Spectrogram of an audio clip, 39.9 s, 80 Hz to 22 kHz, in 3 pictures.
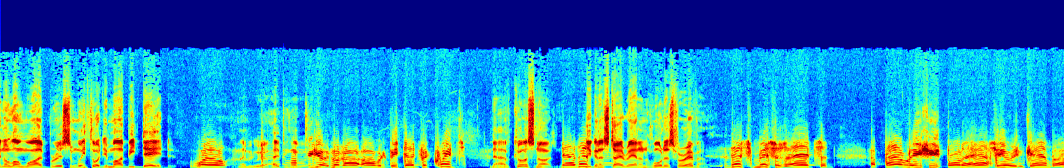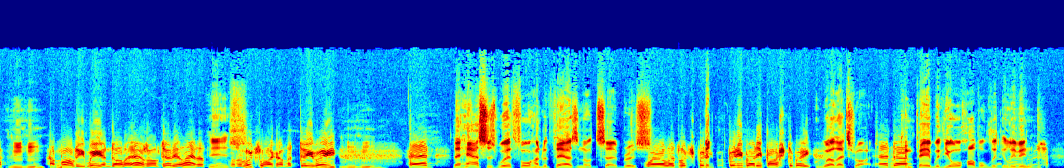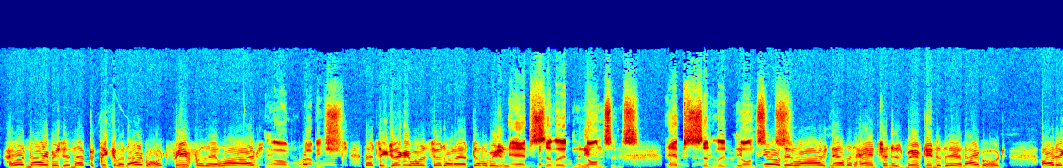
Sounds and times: Speech: 0.0 - 39.8.

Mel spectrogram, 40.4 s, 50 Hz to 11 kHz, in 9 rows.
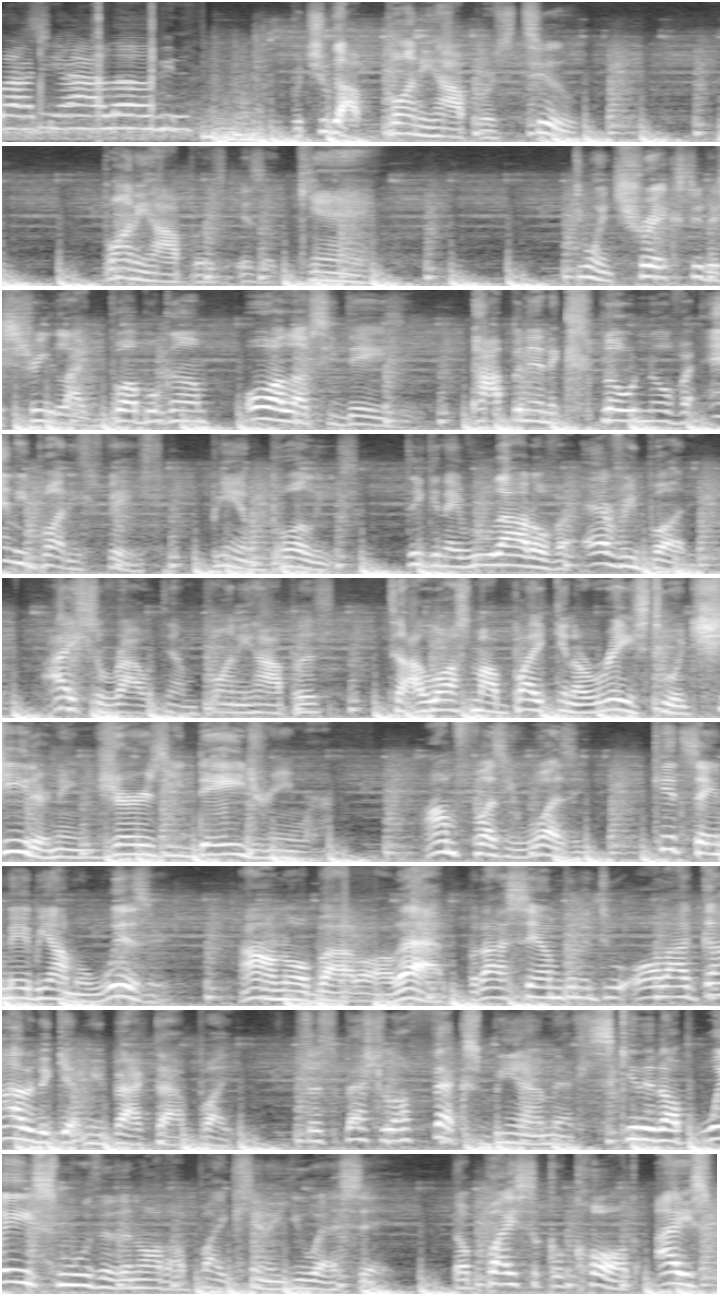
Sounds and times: Speech: 0.0 - 1.2, 1.8 - 3.6, 5.1 - 6.9, 8.0 - 24.5, 25.1 - 40.3
Music: 0.0 - 40.3.

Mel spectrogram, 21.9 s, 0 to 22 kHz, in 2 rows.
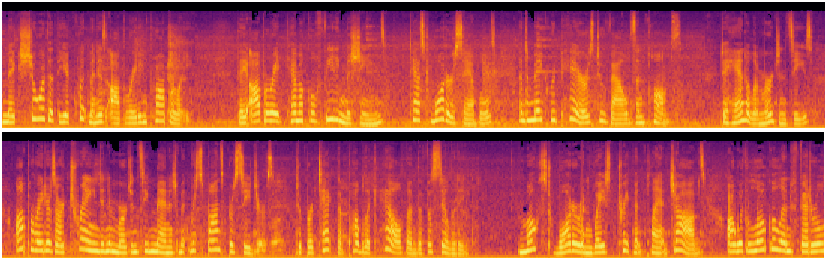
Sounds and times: Speech: 0.0 - 2.6, 3.2 - 17.3, 17.9 - 21.9.

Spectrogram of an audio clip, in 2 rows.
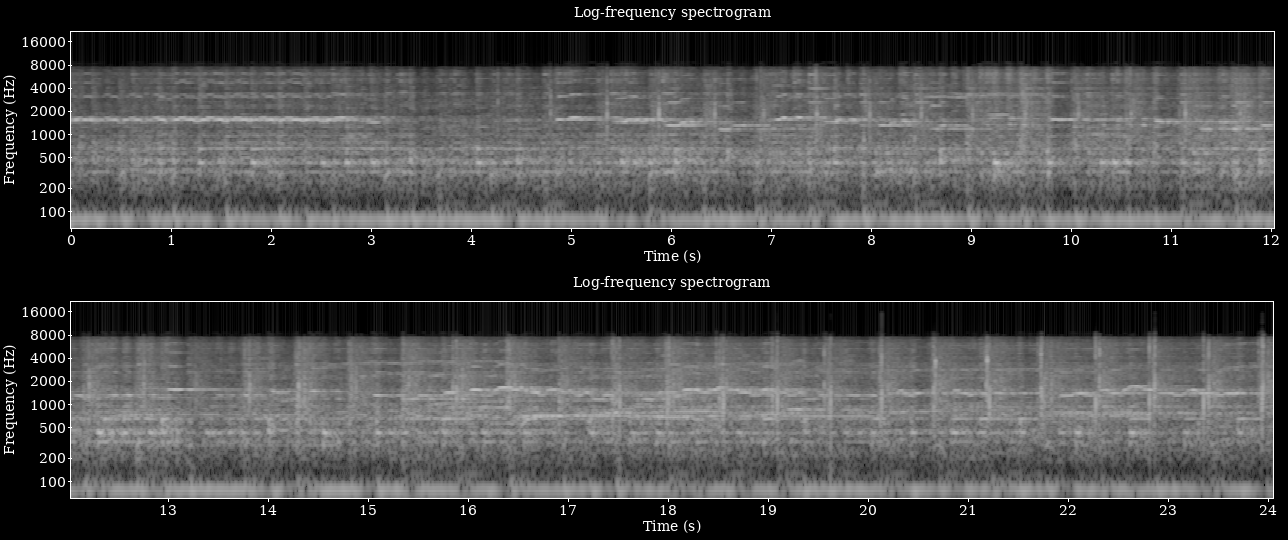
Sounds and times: Orchestra: 0.0 - 24.0
Soundtrack music: 3.2 - 24.0.

